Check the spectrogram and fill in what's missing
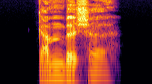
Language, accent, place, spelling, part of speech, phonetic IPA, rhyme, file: German, Germany, Berlin, gambische, adjective, [ˈɡambɪʃə], -ambɪʃə, De-gambische.ogg
- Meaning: inflection of gambisch: 1. strong/mixed nominative/accusative feminine singular 2. strong nominative/accusative plural 3. weak nominative all-gender singular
